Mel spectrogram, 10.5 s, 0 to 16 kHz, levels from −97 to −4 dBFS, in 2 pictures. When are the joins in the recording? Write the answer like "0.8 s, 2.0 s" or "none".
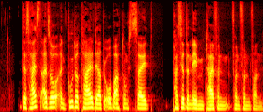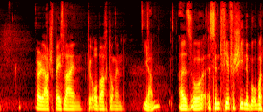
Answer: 5.0 s, 9.3 s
